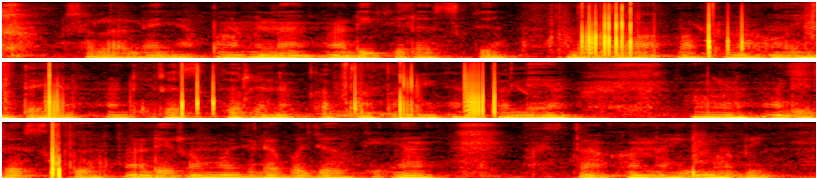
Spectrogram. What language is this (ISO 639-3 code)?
sat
